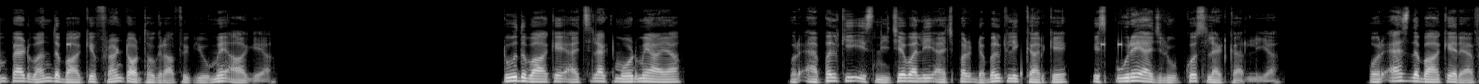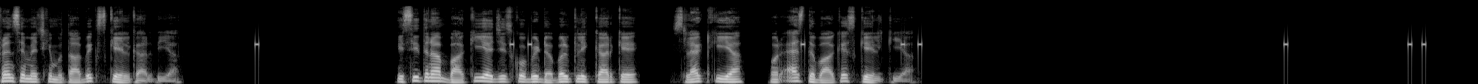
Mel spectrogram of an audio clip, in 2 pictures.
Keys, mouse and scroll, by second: 0.6 click, 1.6 1, 6.0 2, 9.2 scroll up 1, 11.0 click, 11.1 double click, 14.4 s, 17.3 click, 20.0 double click, 21.4 s, 22.8 click, 23.9 double click, 25.0 s, 27.6 click, 29.0 double click, 29.4 s.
